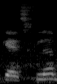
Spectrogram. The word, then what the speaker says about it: Gessler: These are I pronounce them as Gessler because it's German, and German is a very phonetic language. So G is G. It's always is G.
